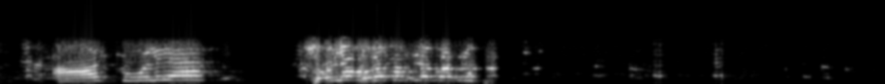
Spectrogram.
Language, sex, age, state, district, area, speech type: Dogri, female, 30-45, Jammu and Kashmir, Udhampur, rural, conversation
